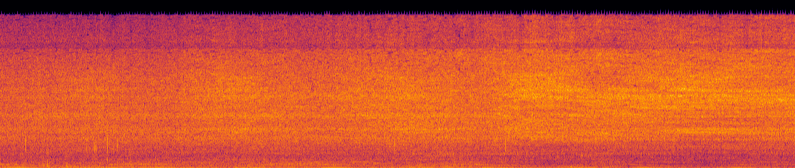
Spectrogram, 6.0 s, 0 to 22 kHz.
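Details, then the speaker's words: Ford Fiesta ST180 bought as a non-runner, first start: massively high, steady idle with no throttle input and loud air noise, caused by a broken inlet manifold pipe fitting snapped off; engine malfunction light on. "it's idling massively High I'm not touching the throttle there that's because the inlet manifold broker a bit"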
